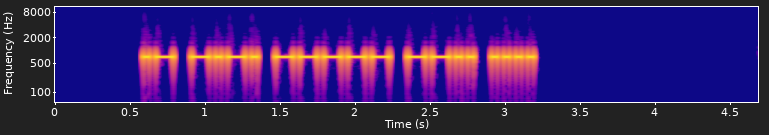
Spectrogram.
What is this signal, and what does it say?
Morse code, heard as a keyed tone, about 31 wpm, 700 Hz. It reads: AC0ZH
